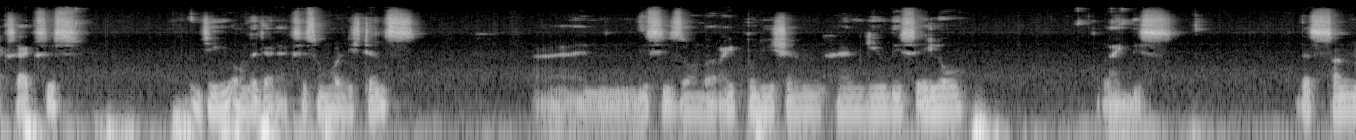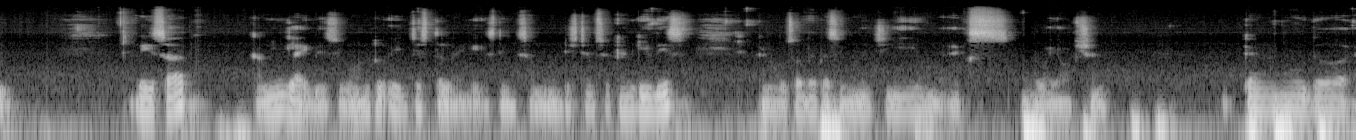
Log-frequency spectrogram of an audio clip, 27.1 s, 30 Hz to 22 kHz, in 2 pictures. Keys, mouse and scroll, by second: 0.9-1.6 scroll down 1, 1.6 g, 3.2 scroll down 1, 3.2-5.6 middle drag, 5.6-6.3 scroll up 3, 6.3-7.5 middle drag, 7.5-7.8 scroll down 1, 7.8-8.9 scroll up 3, 8.9 click, 11.0 click, 11.4-11.8 scroll down 5, 11.8-13.4 middle drag, 13.4-14.0 scroll up 5, 14.0 scroll down 1, 14.2-16.3 middle drag, 16.3-17.6 scroll up 2, 17.6 click, 20.3 middle click, 20.7 click, 21.7 g.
